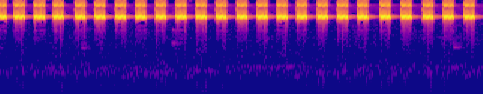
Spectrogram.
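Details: Summer-evening chirping of a male cricket, crisp high-pitched pulses ticking along at a regular pace of almost four per second against complete quiet.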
